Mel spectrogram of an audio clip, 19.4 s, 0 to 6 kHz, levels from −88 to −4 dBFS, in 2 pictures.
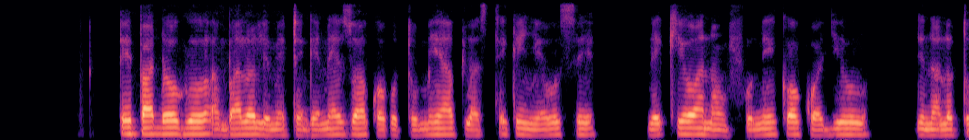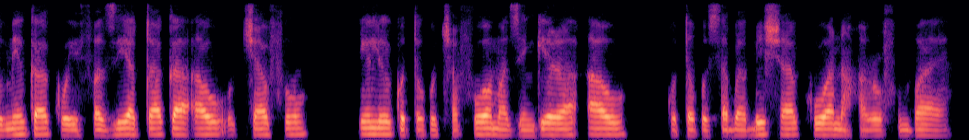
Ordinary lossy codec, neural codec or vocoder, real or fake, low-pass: Opus, 64 kbps; codec, 16 kHz, 2 kbps, FreqCodec, larger model; fake; 5.4 kHz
